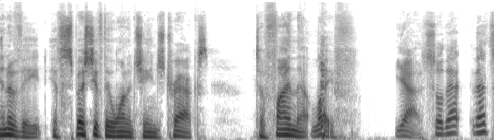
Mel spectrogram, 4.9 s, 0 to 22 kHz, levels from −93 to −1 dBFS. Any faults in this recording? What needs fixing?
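A short glitch runs from 3.20 to 3.25 s, right after "tracks to find that". The sound jumps and garbles. A broken MP3 bit reservoir is the likely cause. Frames were dropped, so the next frame read borrowed bytes from the wrong frame, spanning roughly two 26 ms frames. To prevent it, cut or splice MP3 streams only with frame-aware tools that repair reservoir references, or decode before editing.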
